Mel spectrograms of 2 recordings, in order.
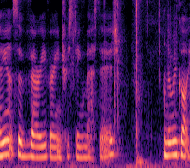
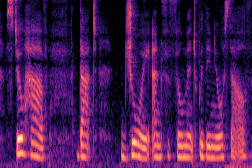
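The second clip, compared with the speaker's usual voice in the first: ordinary talk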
